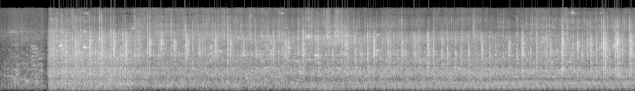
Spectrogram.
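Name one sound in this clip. Tank tracks clatter and squeak on concrete.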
